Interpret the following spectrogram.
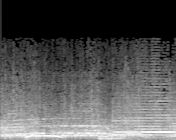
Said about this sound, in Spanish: Ay, un aplauso, por favor, un aplauso.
